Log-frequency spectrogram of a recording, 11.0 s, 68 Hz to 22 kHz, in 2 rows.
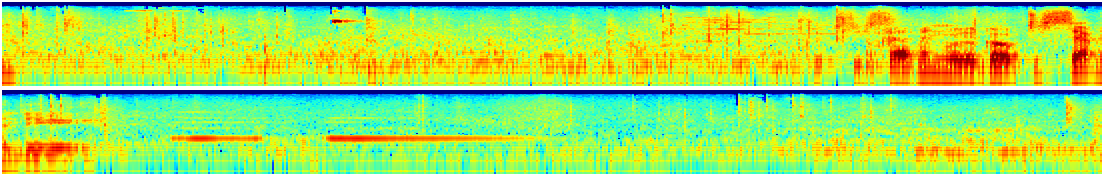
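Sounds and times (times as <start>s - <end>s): elevator chime: 6.4s - 8.1s.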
